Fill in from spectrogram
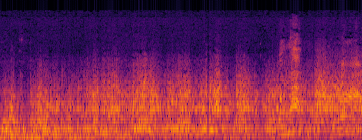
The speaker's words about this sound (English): What is it, Colonel? What happened? The bomb must have blown.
